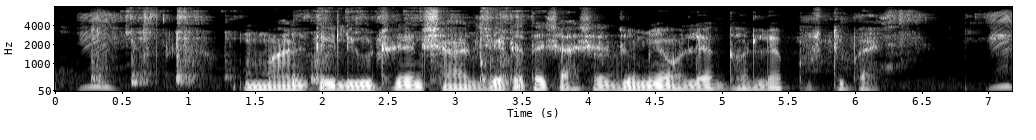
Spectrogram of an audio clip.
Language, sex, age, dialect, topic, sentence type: Bengali, male, 25-30, Jharkhandi, agriculture, statement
